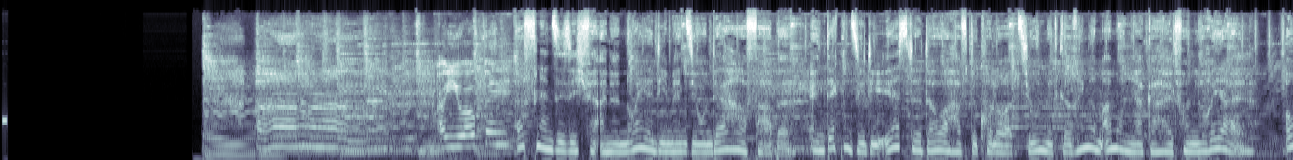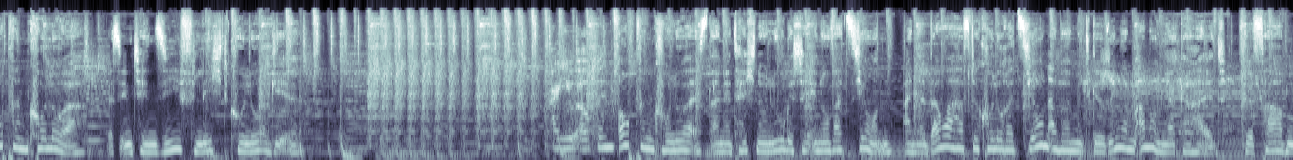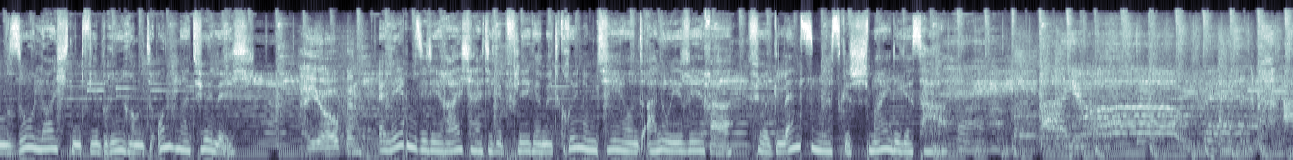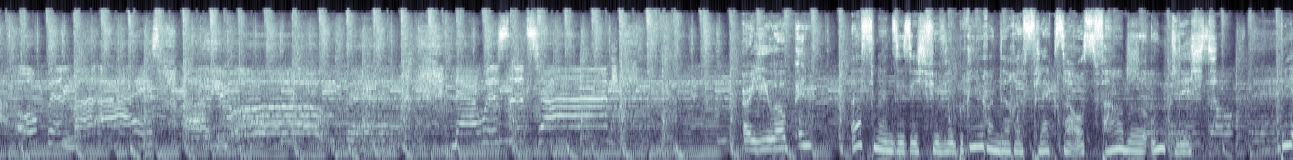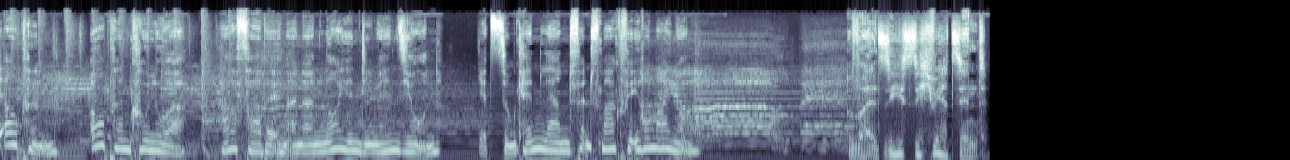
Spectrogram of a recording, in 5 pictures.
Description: Sprechprobe: Werbung (Muttersprache):
female voice over talent german for commercials, tv, radio, synchron, dubbing, audio-books, documentaries, e-learning, podcast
